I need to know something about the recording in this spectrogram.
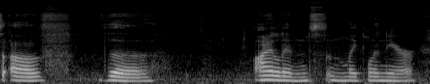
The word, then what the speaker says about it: Lanier: are leaving Margaritaville in Lake Lanier is the way to pronounce it and we're heading to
